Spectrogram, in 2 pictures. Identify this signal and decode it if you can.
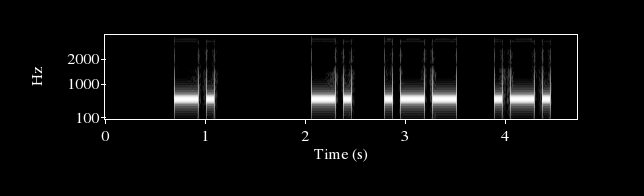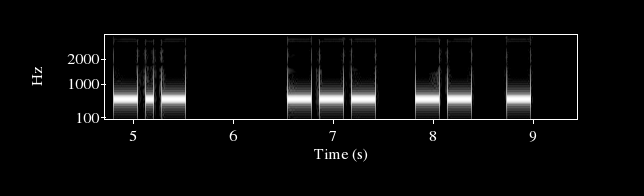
Morse code, heard as a keyed tone, about 15 wpm, spaced as for 13 wpm, 600 Hz. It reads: N NWRK OMT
